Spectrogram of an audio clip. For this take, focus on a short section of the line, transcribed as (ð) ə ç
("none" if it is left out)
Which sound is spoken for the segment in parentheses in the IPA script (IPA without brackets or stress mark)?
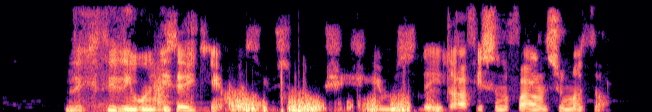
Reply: ð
